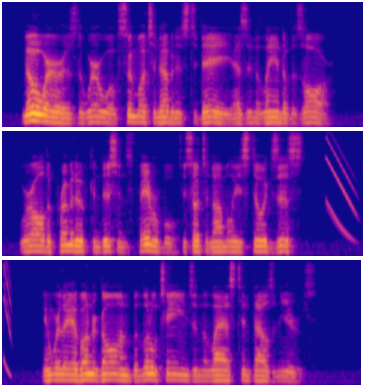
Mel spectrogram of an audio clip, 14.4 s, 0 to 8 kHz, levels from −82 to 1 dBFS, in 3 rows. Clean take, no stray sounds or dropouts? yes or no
no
